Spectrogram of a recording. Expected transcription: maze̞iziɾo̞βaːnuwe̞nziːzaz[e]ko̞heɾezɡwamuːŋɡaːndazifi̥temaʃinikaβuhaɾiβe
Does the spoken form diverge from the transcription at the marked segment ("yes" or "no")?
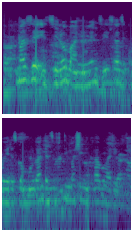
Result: yes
